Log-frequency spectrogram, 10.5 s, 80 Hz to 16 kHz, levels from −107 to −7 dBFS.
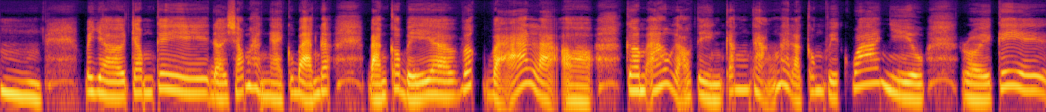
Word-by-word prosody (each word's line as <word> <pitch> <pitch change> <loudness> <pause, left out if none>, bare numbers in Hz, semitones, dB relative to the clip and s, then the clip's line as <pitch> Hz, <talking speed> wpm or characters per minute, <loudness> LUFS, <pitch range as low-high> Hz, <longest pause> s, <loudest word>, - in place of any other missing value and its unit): Ừm, 180 -7 0 0.4
bây 215 0 +1
giờ 170 -4 +2
trong 205 0 -1
cái 210 -5 +1
đời 160 -1 +1
sống 195 - 0
hàng 255 -10 -2
ngày 160 -2 -1
của 200 - -7
bạn 190 -2 +4
đó, 220 +2 +1 0.4
bạn 155 +2 +4
có 245 +6 -1
bị, 155 -2 +3
ờ, 175 -1 +2
vất 265 +4 +1
vả 295 - +2
là, 265 - +3
ờ, 140 -1 +1 0.3
cơm 225 -1 +4
áo 260 +6 +1
gạo - - -2
tiền 155 -6 -1
căng 235 +1 -3
thẳng, 235 +3 -4
hay 290 -3 -2
là - - -1
công 215 +1 -6
việc 170 -6 -4
quá 290 +4 +2
nhiều, 170 - +1 0.4
rồi 150 -3 0
cái, 260 -4 0
ư, 205 - -4
200 Hz, 200 wpm, -21 LUFS, 170-240 Hz, 0.4 s, bạn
